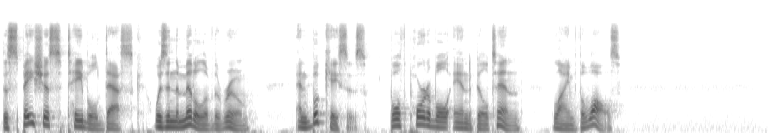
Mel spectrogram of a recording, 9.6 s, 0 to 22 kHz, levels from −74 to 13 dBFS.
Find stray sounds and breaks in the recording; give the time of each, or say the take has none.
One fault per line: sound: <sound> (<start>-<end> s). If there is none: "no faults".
no faults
